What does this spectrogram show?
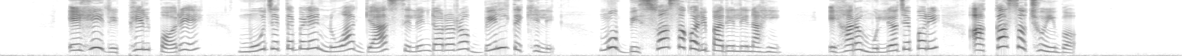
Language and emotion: Odia, surprised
